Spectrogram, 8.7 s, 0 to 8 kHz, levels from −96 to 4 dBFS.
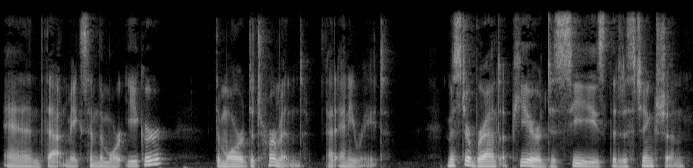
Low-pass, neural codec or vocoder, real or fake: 7.2 kHz; none; real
